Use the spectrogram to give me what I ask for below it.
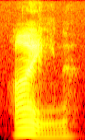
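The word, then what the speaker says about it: -yne: parent chain and so the suffix Yee it's pronounced as ein it's going to communicate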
